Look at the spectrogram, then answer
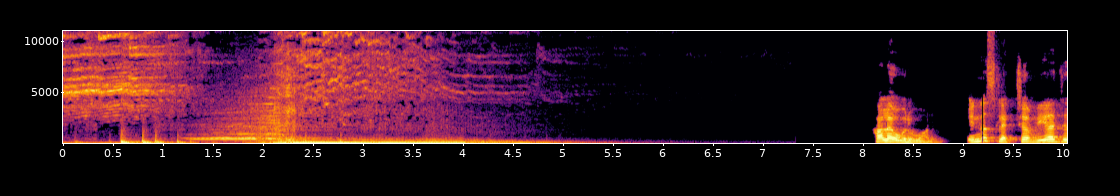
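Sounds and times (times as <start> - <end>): glassy shattering shimmer: 0.0 - 7.2
short held tone: 1.1 - 6.1
deep bass hit: 1.2 - 6.2.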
